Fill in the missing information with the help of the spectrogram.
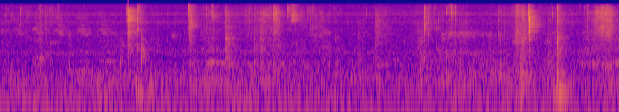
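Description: Close, quiet chewing of crisp fried momos, with a few short clicks of forks against steel plates scattered through.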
